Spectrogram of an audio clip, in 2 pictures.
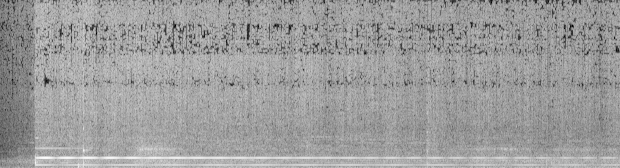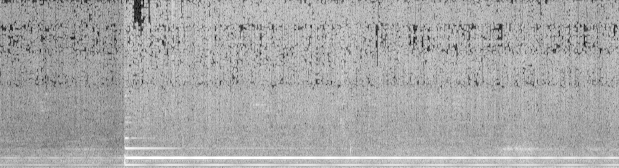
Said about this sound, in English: Happens to your thinking as you hear this bell ending the sitting?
